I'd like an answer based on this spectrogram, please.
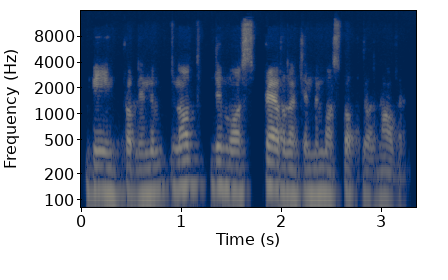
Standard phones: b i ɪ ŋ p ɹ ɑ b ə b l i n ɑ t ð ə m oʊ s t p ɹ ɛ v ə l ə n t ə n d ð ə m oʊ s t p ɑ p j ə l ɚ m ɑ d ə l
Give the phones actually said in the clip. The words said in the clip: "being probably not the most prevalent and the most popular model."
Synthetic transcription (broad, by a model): b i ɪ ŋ p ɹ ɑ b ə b l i n ɑ t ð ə m oʊ s t p ɹ ɛ v ə l ə n t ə n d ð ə m oʊ s t p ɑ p j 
